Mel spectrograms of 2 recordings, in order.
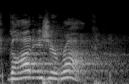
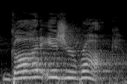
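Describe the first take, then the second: The two takes are said the same way.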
